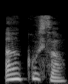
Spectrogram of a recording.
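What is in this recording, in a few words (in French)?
"un coussin", French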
